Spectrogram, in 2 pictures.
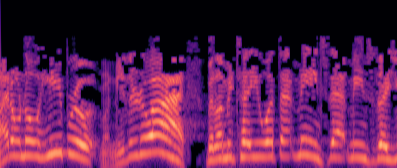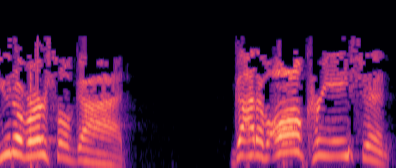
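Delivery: rising pulpit fervor about the universal God; preaching at full force. Acted. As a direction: build the proclamation, hammering each phrase. Preaching climax on God's name.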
